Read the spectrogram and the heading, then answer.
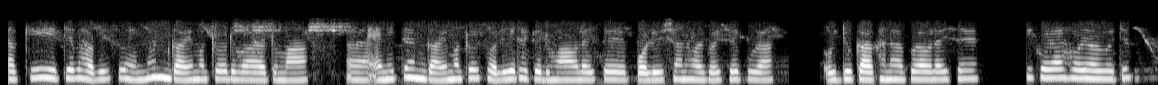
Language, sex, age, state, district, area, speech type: Assamese, female, 18-30, Assam, Dibrugarh, rural, conversation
